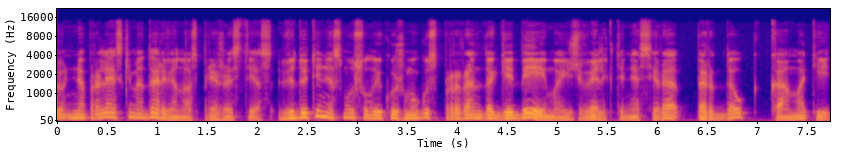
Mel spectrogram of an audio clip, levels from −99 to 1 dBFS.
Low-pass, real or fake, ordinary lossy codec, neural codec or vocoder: 14.4 kHz; real; Opus, 64 kbps; none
